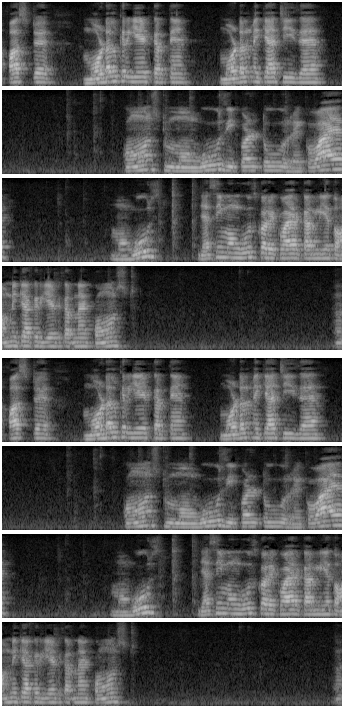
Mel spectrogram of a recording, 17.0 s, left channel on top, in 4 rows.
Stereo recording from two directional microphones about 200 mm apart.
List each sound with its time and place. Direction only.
0.1 s speech: 15° left (ahead or behind)
5.8 s speech: 10° left (ahead or behind)
9.9 s speech: 15° left (ahead or behind)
